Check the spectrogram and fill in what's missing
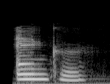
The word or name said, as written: anker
